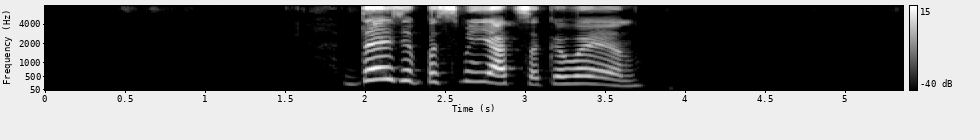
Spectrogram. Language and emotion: Russian, positive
